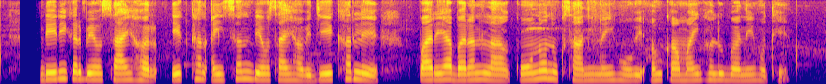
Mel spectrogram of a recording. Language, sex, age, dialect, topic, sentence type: Chhattisgarhi, female, 18-24, Northern/Bhandar, agriculture, statement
